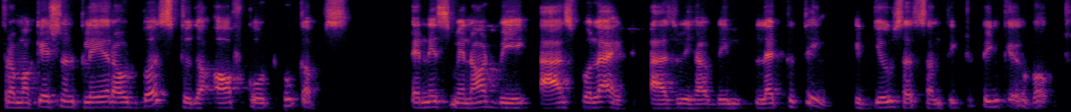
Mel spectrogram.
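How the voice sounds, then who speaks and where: A man presenting, reading prepared text with off-the-cuff asides, halting and stumbling over words at times. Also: medium pitch, steady tone, rough recording.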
